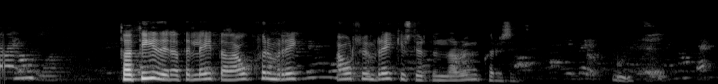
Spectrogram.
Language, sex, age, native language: Icelandic, female, 30-39, Icelandic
